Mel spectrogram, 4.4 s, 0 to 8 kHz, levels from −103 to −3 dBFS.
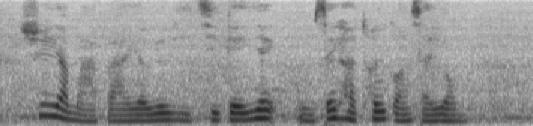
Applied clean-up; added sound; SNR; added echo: none; Train; 16 dB; none.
